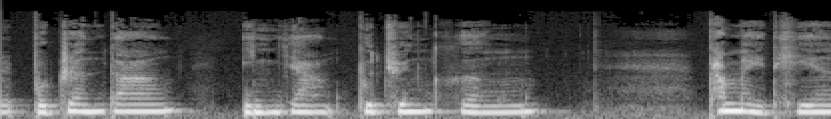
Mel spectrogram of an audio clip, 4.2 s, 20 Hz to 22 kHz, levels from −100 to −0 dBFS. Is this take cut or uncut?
uncut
